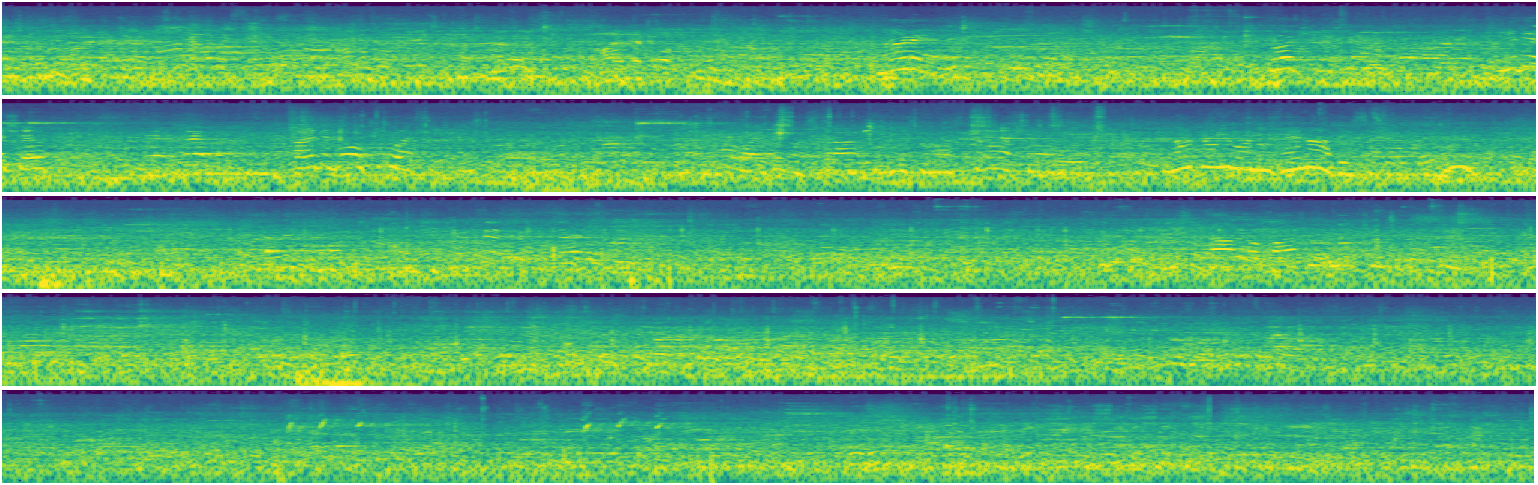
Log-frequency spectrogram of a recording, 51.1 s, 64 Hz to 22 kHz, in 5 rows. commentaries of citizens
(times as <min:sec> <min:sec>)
0:00.0 0:37.7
